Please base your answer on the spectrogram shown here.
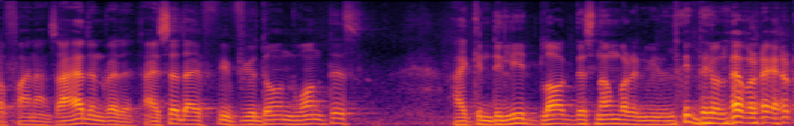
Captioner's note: laughs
